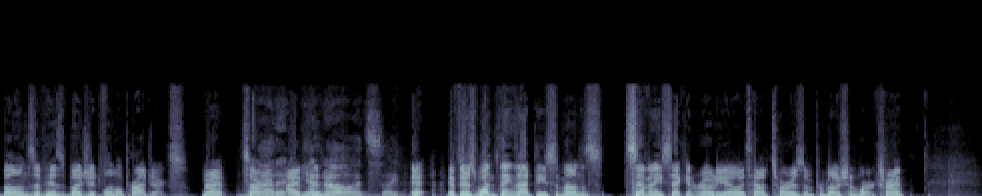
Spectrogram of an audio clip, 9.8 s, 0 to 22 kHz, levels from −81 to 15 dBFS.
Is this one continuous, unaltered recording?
no; 4 cuts; at 1.0 s, 1.9 s, 5.1 s, 6.1 s

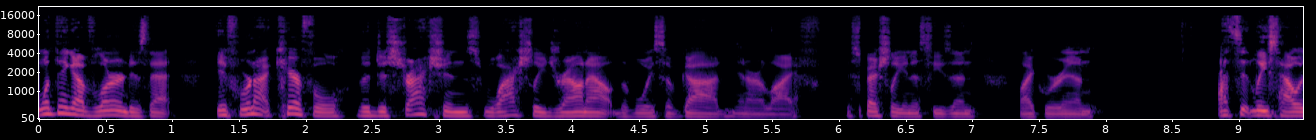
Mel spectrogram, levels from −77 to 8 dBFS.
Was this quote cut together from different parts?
no; 0 cuts

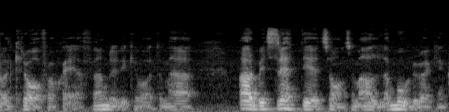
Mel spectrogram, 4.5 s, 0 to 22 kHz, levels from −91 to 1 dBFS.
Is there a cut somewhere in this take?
no; 0 cuts

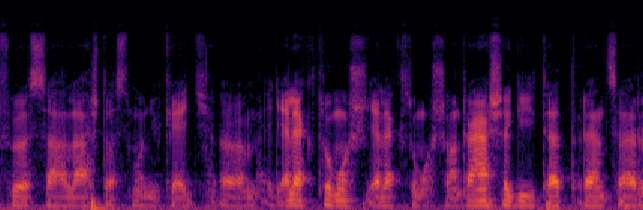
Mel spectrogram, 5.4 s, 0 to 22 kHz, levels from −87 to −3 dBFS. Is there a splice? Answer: yes; 1 cut; at 3.0 s

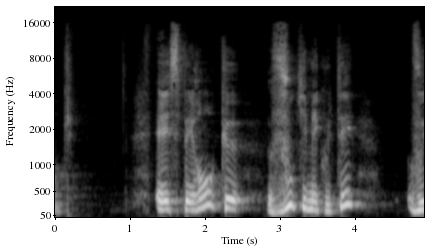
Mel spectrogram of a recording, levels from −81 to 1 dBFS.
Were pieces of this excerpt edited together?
no; 0 cuts

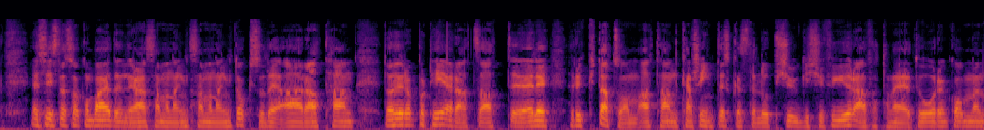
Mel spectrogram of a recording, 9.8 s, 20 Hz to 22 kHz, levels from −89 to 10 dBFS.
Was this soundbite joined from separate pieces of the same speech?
yes; 1 cut; at 1.9 s

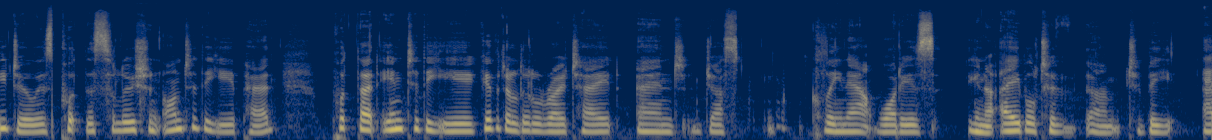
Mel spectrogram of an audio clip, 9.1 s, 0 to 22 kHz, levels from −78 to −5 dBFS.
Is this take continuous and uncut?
yes; 0 cuts

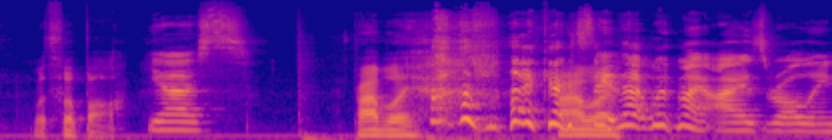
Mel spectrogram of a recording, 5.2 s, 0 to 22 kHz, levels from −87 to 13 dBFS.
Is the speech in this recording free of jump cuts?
yes; 0 cuts

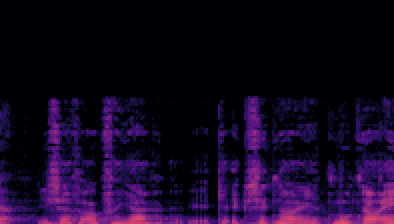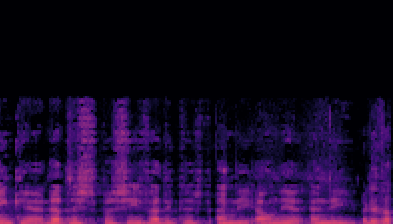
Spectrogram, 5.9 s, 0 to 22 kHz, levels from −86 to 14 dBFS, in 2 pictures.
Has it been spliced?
no; 0 cuts

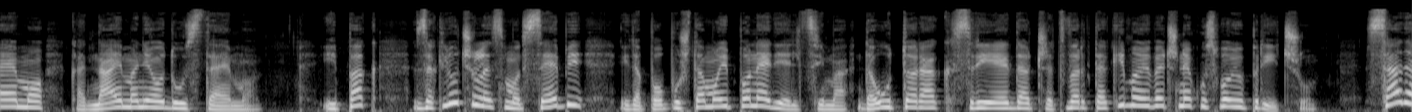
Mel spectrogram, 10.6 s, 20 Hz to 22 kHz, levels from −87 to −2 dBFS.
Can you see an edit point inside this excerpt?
yes; 2 cuts; at 3.9 s, 6.4 s

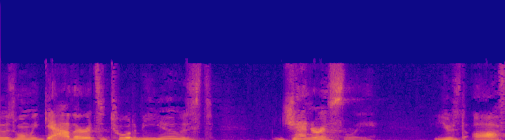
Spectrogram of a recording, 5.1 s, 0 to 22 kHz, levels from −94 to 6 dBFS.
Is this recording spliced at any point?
no; 0 cuts

